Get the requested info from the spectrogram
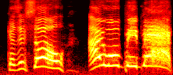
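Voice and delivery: very high, very loud shrieking scream. Performing a requested line, fleeing from a Deathclaw: Arlen screaming at a Deathclaw. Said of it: "I'm doing the screaming".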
